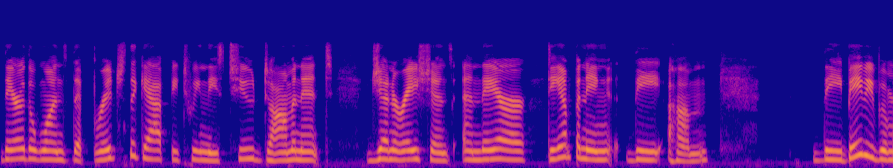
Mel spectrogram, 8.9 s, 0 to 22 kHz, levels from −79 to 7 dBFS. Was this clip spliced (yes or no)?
yes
